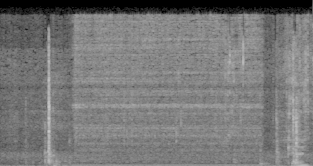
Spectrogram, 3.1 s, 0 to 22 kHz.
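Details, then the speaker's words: 1997 Honda Civic, key cycled on after fuel filter replacement: click then low steady fuel pump hum for about two seconds, cutting off cleanly; fuel heard flowing, no leaks found. Normal fuel pump prime. "Get the gas flowing. So go back 1, and then up again. Make sure I'm not leaking. I can hear gas flowing."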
